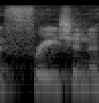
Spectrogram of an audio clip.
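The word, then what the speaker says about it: Friesian: No, Frisian as in cow. – Oh, okay. – That's how you pronounce that, isn't it? Yes, yeah.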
